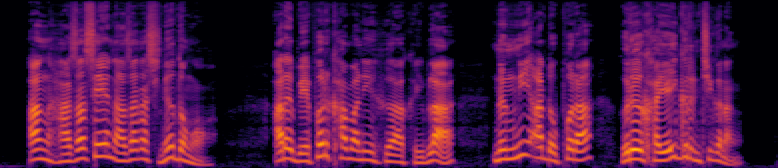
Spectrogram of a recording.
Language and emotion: Bodo, angry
